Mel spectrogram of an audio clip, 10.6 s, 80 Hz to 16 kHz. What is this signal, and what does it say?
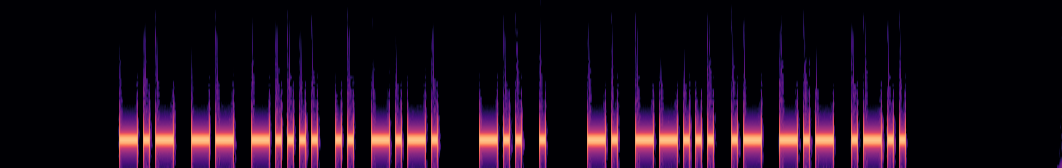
Morse code, heard as a keyed tone, about 20 wpm, 700 Hz. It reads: KM6IC DE N7AKL
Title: USA Callsign DE Callsign - 5 Characters - 20wpm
